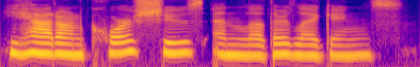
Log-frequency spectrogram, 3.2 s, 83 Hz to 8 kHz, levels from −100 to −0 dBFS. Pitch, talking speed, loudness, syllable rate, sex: 205 Hz, 150 wpm, -16 LUFS, 3.7 syllables/s, female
